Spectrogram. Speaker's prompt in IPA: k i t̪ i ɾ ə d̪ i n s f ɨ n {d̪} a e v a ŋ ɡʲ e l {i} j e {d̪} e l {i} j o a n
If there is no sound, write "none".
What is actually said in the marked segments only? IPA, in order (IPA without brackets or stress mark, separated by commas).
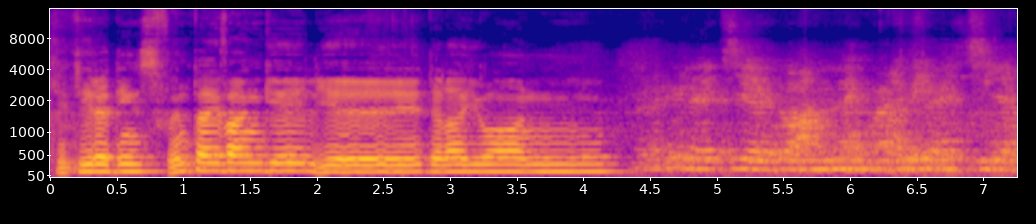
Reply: t̪, i, d̪, a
